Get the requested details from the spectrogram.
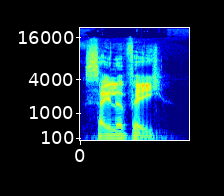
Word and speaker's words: C'est la vie: But no, you say the correct pronunciation, but we aren't talking about French here. We are talking about 普通せ英語。So my pronunciation is correct. C'est la vie.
